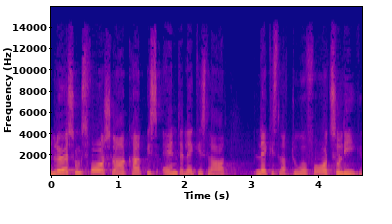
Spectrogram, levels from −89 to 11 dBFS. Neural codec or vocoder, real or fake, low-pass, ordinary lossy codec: none; real; 14.4 kHz; none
